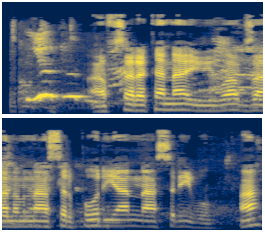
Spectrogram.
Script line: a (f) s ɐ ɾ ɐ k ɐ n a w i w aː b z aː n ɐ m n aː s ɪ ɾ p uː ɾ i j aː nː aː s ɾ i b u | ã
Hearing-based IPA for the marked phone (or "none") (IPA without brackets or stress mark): f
